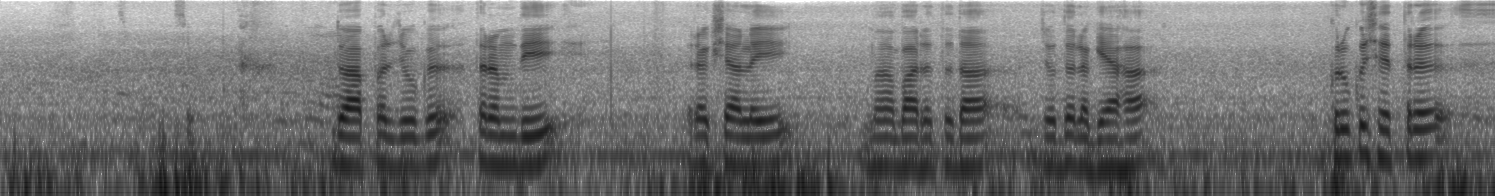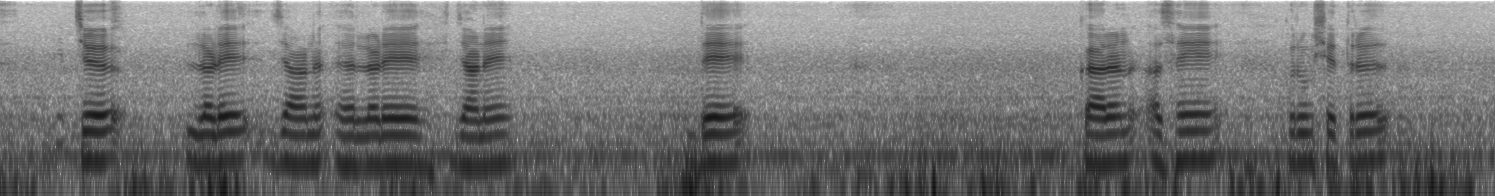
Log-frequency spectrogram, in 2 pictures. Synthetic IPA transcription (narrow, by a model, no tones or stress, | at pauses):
d̪ʊaːpəɾd͡ʒʊɡt̪əɾəmd̪iː | ɾəkʃaːləiː | mãːbʱaːɾət̪d̪aːd͡ʒʊd̪ləɡɪjaːɦaː | kɾʊkʃeːt̪ɾə | t͡ʃə | ləɽeː | ləɽeːd͡ʒaːneː | d̪eː | kaːɾəɳəsẽːkɾʊkʃeːt̪ɾə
